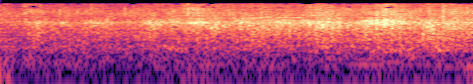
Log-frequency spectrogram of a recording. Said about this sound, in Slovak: Ďakujeme veľmi krásne za tieto vaše slova. Zaslúžia si veľký potlesk.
